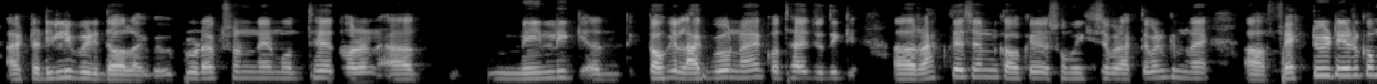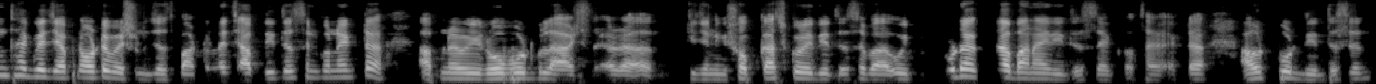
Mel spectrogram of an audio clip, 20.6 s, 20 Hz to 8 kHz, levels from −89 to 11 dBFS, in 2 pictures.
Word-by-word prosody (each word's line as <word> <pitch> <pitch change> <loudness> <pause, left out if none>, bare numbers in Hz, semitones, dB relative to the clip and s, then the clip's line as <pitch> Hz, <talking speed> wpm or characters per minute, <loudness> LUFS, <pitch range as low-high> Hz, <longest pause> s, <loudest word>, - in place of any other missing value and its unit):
একটা 160 - -2
ডেলিভারি 170 -2 +2
দেওয়া 135 -1 +5
লাগবে। 125 -1 -7 0.2
প্রোডাকশন 170 +2 -2 0.2
এর 170 - -4
মধ্যে 165 +3 -7 0.2
ধরেন 165 +1 +2 0.2
আ - - +2 0.7
উ - - -21
উম 155 - -13
মেইনলি 170 +4 0
কা - - -7 0.5
কাউকে 170 +2 +6
লাগবেও 180 +5 +3
না, 185 - +3 0.2
কোথায় 180 0 +1
যদি 165 +1 -3
কি - - -12 0.3
আ - - +2 0.2
রাখতে 190 +3 0
চান, 205 0 -1
কাউকে 165 0 0
শ্রমিক 160 -2 -8
হিসেবে 165 -1 -4
রাখতে 150 - -6
পারেন 185 +1 -2 0.2
মানে 170 0 +2 0.6
ফ্যাক্টরি 235 +9 +5
টা - - +5
এরকম 240 +1 +1
থাকবে 225 -3 +4
যে 185 - +5
আপনি - - -14
অটোমেশন 180 -5 +3
জাস্ট 140 0 -5
বাটনে 140 +4 -3
চাপ 160 0 +6
দিতেছেন 180 +4 -4
কোন 190 0 -6
একটা 200 +3 0 0.4
আপনার 160 -1 -2
ওই 155 - +2
রোবট 155 +1 +3
গুলো 160 - 0
আস - - -4 0.2
আ - - -2
রা - - +2 0.4
কি - - -14
জানি 140 -1 -5 0.2
সব - - +3
কাজ 170 0 +6
করে 165 -2 +3
দিতেছে 145 +1 -5
বা 140 - +3
ওই 155 - -3 0.3
প্রোডাক্ট 210 -1 +4
টা 200 - +9
বানায় 155 -2 +3
দিতেছে 300 - -14
এককথায় - - -11
একটা - - -4 0.4
আউটপুট 170 +2 -1
দিতেছে। 135 +4 -9
170 Hz, 185 wpm, -25 LUFS, 160-190 Hz, 0.7 s, টা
